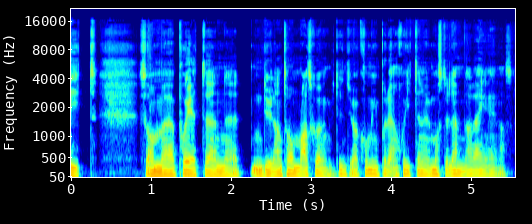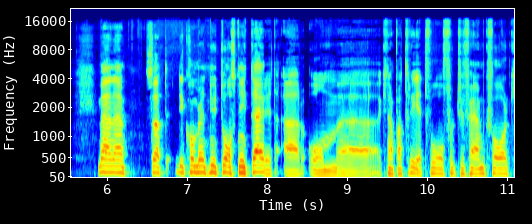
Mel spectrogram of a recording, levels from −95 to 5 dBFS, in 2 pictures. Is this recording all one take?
no; 2 cuts; at 7.9 s, 9.4 s

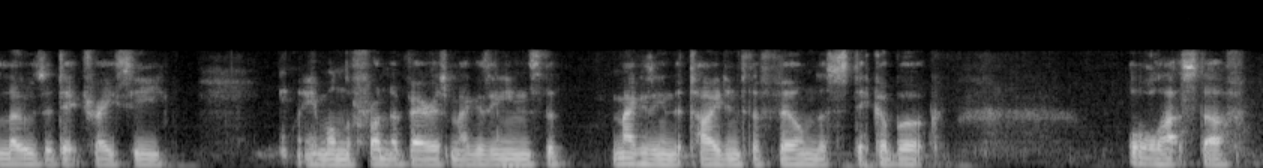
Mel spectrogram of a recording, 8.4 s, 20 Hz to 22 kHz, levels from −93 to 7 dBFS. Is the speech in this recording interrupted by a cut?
no; 0 cuts

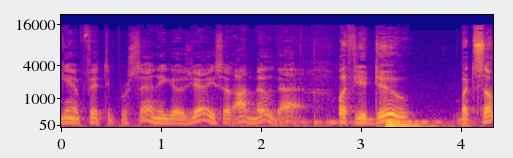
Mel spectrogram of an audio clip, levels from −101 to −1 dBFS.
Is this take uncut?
no; 2 cuts; at 1.7 s, 2.8 s

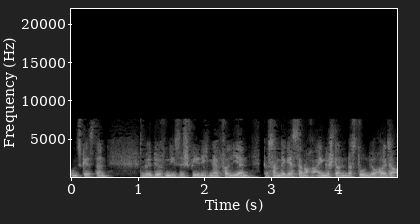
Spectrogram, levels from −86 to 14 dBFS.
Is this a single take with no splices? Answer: no; 2 cuts; at 1.0 s, 2.8 s

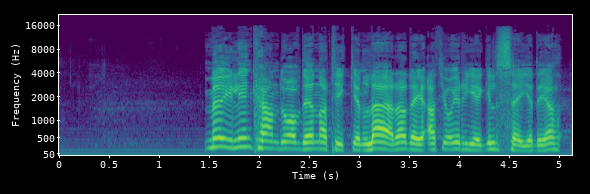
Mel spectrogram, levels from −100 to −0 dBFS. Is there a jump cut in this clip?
yes; 1 cut; at 1.5 s

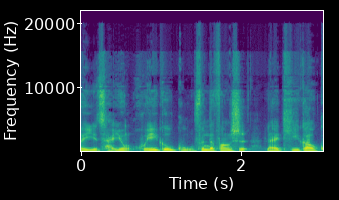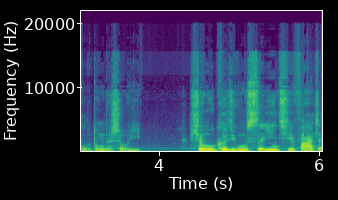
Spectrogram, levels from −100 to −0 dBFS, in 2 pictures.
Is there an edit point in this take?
yes; 1 cut; at 4.3 s

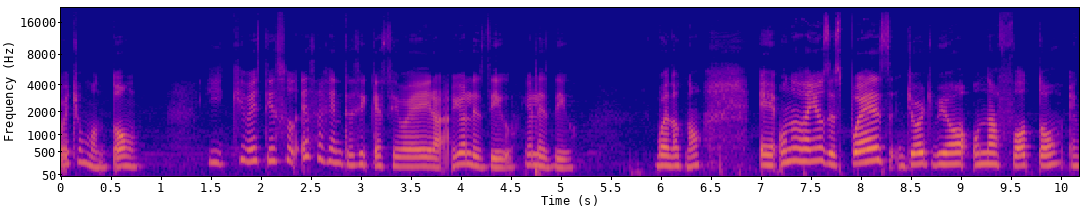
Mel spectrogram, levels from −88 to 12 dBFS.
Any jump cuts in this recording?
yes; 2 cuts; at 3.9 s, 6.2 s

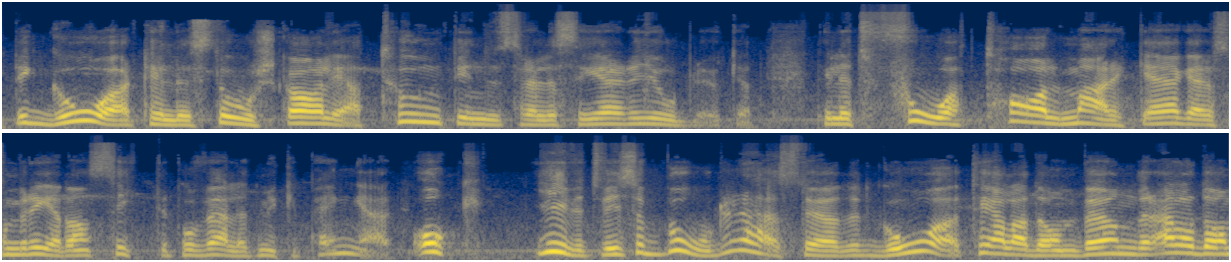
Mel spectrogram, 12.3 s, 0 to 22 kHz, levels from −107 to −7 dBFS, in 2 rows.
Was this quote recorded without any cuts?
no; 1 cut; at 8.1 s

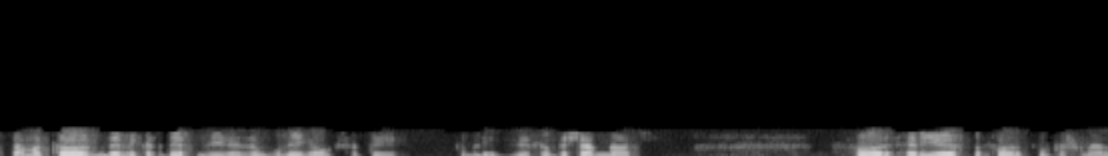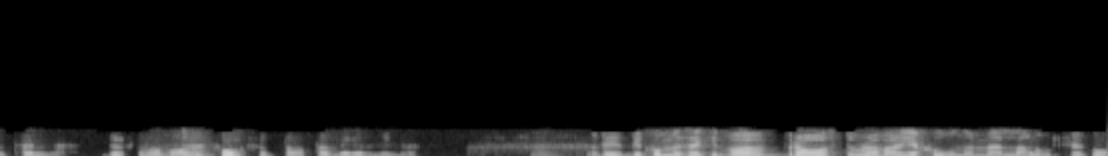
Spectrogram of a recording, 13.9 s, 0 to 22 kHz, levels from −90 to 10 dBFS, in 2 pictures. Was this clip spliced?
no; 0 cuts

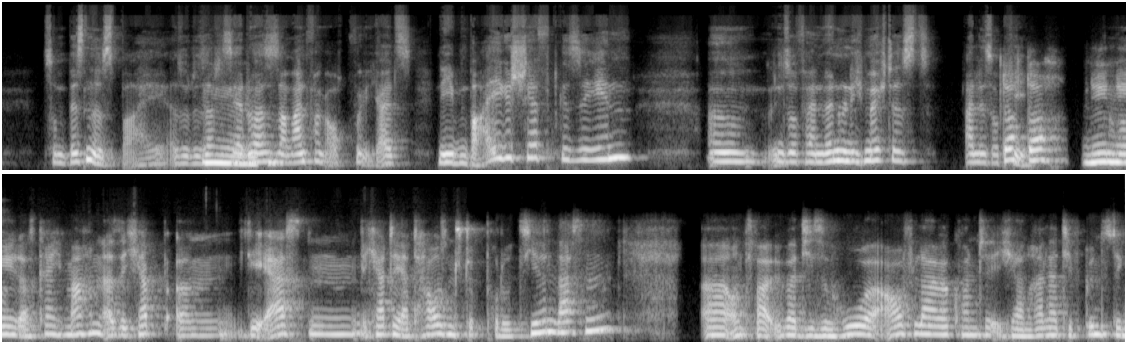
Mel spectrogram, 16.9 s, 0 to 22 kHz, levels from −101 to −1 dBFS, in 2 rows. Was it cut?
no; 0 cuts

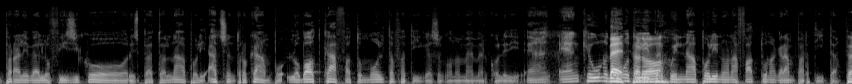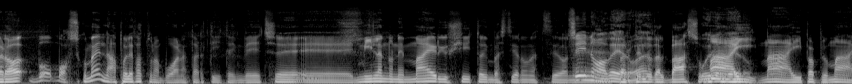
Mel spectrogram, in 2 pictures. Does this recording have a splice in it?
no; 0 cuts

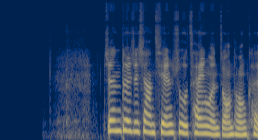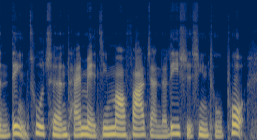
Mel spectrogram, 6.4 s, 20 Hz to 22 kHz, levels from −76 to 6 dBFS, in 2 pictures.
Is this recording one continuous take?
no; 1 cut; at 1.1 s

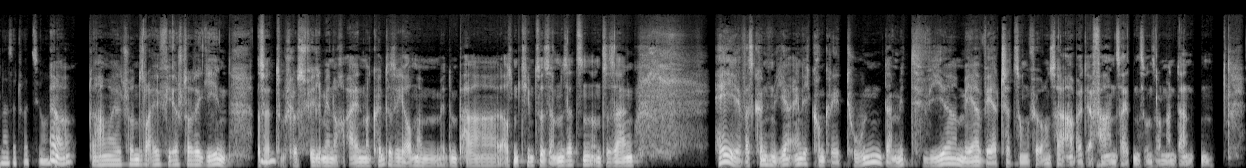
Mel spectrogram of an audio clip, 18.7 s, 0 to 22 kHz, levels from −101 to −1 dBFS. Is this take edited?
yes; 2 cuts; at 2.1 s, 6.3 s

